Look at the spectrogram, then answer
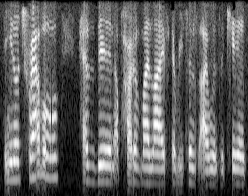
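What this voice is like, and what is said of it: Voice strained from illness. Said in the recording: “apologize for my voice. I'm a little under the weather”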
